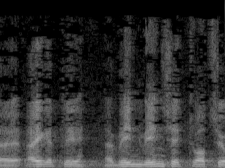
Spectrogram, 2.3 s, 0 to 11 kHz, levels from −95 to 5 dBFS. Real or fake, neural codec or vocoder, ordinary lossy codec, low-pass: real; none; AAC, 32 kbps; 9.9 kHz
